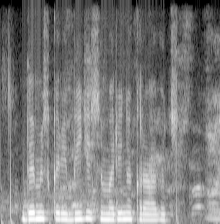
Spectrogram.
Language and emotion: Russian, neutral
